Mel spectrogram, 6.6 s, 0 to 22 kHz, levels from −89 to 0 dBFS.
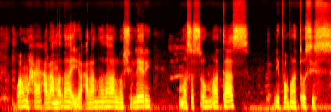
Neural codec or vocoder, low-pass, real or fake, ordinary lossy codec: codec, 44.1 kHz, 7.8 kbps, DAC; none; fake; none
